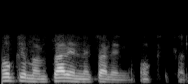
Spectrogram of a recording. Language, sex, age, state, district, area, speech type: Marathi, male, 30-45, Maharashtra, Akola, rural, conversation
